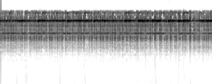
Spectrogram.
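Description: Neo-spinner's ball spinning on its Rodin coil: a steady high-pitched whine over a hiss, which keeps on unchanged with the driver power cut.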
